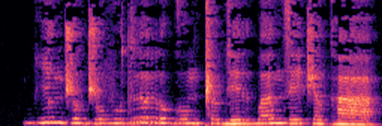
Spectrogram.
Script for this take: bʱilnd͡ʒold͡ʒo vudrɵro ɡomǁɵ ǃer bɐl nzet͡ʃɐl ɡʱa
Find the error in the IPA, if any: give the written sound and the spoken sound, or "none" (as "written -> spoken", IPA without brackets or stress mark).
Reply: ǃ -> ɡ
